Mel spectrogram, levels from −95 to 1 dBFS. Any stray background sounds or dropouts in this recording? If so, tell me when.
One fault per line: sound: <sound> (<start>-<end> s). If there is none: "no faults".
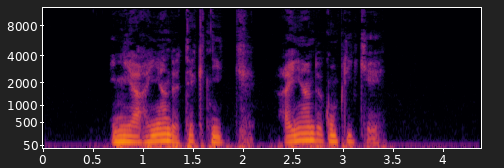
no faults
